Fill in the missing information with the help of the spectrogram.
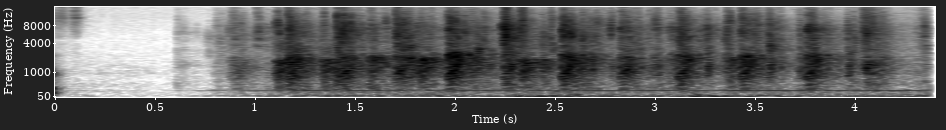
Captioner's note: audience applauds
